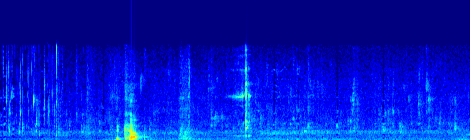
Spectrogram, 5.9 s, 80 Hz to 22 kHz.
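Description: Fluid drains and drips from a junked Simplicity 1250 snow blower: a close trickle with a pronounced splashy burst and a later sharp drip, under a voice speaking briefly.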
